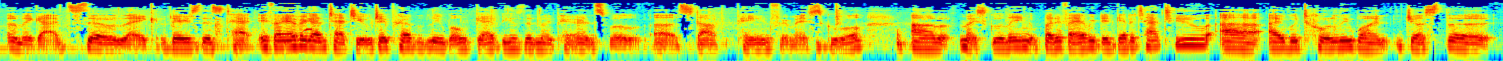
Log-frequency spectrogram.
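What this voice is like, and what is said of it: Imitates another person's voice. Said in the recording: “I do a Kelly impersonation”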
